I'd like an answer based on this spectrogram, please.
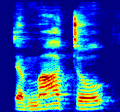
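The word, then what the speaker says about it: tomato: दैट is this और इसको हम ब्रिटिश में प्रोनाउंस करेंगे तो ये होगा टमाटो अगर हम अमेरिका प्रोनंसिएशन की तरफ जाएंगे अमेरिकन में तो वो होगा टोमेटो तो इसमें कोई भी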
